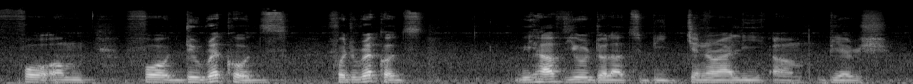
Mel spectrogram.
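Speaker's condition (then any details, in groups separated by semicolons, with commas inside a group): No condition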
